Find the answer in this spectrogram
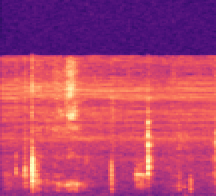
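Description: Faint, scattered light clicks as a small dog tugs at a plush toy on a tile floor.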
